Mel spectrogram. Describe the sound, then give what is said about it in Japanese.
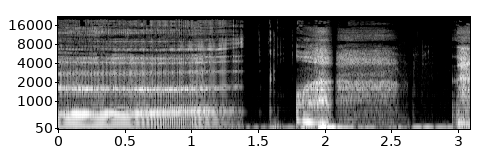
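A loud, vulgar burp after a drink has been gulped down: a long, low, wavering belch of just over a second, then a few rough, noisy bursts. “うわ、めっちゃくちゃ下品なゲップ出ちゃったな。”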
